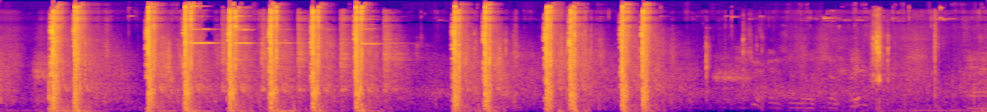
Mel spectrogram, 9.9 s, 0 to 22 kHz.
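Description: Rapid strings of close, loud pistol shots from a Daniel Defense H9 during a shooting competition match, about a dozen sharp cracks in quick bursts with brief pauses, thinning to a few scattered shots at the end.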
